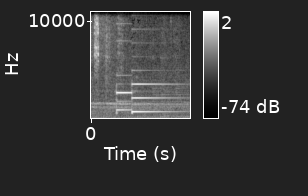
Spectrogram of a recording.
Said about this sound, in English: The monotone bell over the door sang.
